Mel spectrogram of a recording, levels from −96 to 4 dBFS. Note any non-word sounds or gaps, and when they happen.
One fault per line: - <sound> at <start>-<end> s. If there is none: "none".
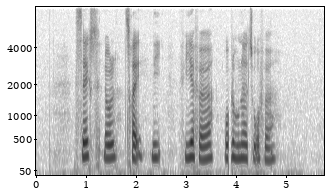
- dropout at 3.8-3.9 s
